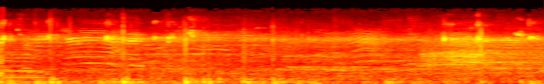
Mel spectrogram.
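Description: Basketball bouncing on a hardwood arena court as it is dribbled up the floor, over the steady background noise of an arena crowd, with scattered short knocks.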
